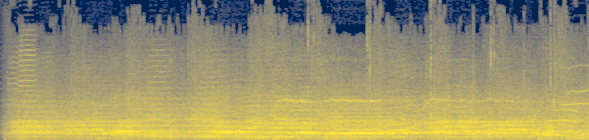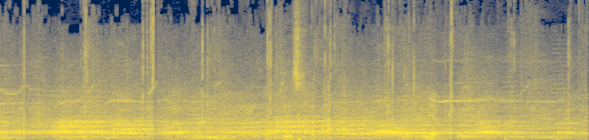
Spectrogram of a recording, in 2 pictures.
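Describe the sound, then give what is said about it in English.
A large South African cricket crowd sings a patronising, mocking song in unison, a loud, steady wash of many voices carrying a tune with scattered shouts mixed in, lasting the whole stretch without pause. “I think maybe this patronising song from the South African crowd sort of sums it up.”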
